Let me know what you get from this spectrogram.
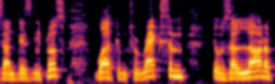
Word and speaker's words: Wrexham: The streaming, which is Disney Plus this week, and it's Welcome to Wrexham. Am I pronouncing that right? – That's right, yes. Yeah.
